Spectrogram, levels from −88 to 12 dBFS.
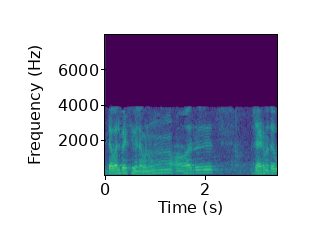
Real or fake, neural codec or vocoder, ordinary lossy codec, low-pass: real; none; AAC, 16 kbps; 7.2 kHz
